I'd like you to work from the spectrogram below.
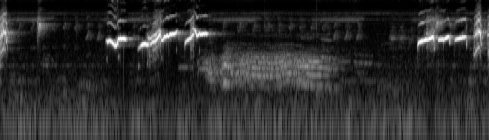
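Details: Oriental magpie-robin singing in the morning, a recording played to prompt young birds to sing; loud, clear whistled phrases with rising slurred notes, a softer lower buzzy warble in the middle, then another burst of sharp whistles.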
